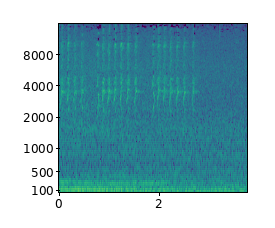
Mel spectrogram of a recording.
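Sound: birds chirping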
